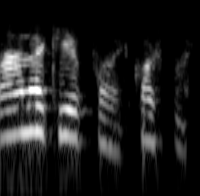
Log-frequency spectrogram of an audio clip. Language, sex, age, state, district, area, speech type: Kashmiri, female, 60+, Jammu and Kashmir, Anantnag, rural, conversation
